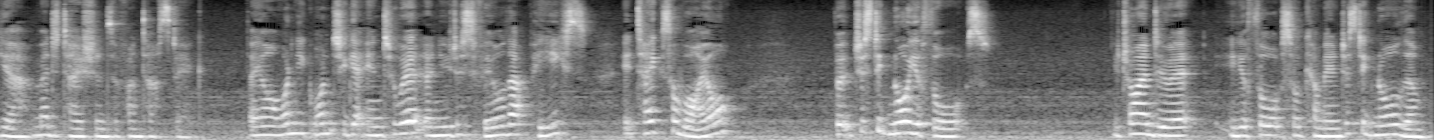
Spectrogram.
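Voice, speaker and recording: With audible room echo, a woman speaks with long, frequent pauses. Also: moderate pace. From England. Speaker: hypnotherapist and meditation teacher. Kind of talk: live stream talk. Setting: Instagram live stream.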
